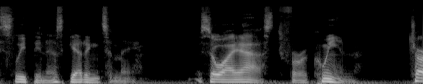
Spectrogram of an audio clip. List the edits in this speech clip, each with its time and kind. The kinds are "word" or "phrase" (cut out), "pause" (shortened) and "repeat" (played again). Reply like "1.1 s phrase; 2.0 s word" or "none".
none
